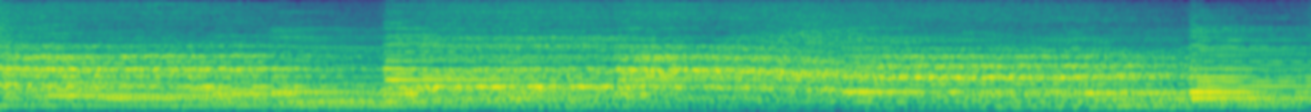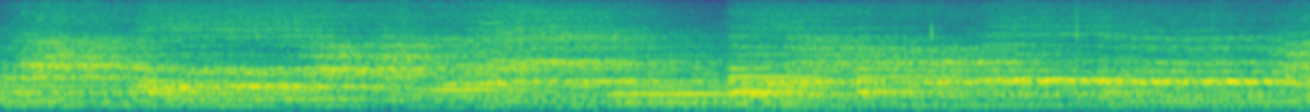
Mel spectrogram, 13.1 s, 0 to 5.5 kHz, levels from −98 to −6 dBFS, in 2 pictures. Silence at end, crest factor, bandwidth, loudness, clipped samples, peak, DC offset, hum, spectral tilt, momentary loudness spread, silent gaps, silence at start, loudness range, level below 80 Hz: 0 s; 14 dB; 5.4 kHz; -15 LUFS; under 0.1%; -2 dBFS; under 0.1%; none; -7.5 dB/octave; 3 LU; none; 0 s; 1 LU; -48 dBFS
